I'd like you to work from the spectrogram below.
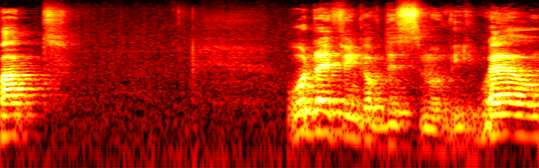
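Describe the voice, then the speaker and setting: A man with a Polish accent speaks with lively intonation. Audible room echo surrounds his voice. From Poland. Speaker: film reviewer. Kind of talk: video review.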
